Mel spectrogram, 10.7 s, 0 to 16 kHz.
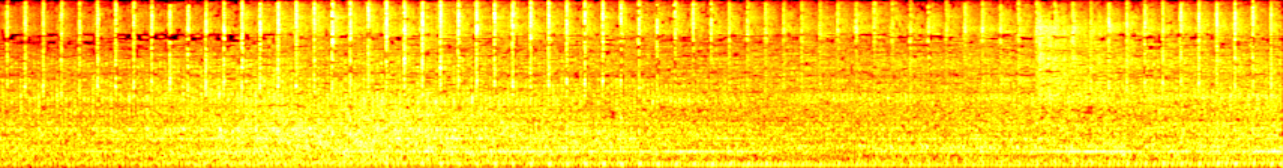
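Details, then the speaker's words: Ford Fiesta 1.4 TDCi DV4 68 hp diesel at idle: sharp regular chuffing tick about three per second over the clatter, symptom of leaking injector seals; all four seals to be replaced. "[Musique] c'est des symptômes des joints d'injecteurs va donc remplacer l'ensemble des cas demain de l'adducteur sur le dv 4 et les passages de 68 chevaux"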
